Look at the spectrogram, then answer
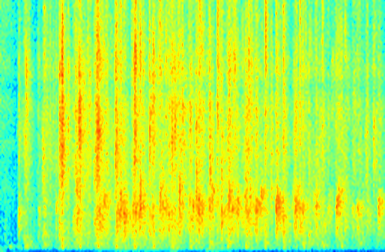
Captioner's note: audience applauding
